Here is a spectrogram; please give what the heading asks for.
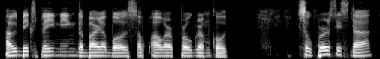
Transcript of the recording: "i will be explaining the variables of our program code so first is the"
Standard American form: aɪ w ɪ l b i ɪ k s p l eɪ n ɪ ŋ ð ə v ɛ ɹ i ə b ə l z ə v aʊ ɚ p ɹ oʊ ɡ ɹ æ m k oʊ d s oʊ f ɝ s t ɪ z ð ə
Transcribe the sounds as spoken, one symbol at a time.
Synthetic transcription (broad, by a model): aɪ w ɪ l b i ɪ k s p l eɪ n ɪ ŋ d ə b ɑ ɹ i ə b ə l s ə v aʊ ɚ p ɹ oʊ ɡ ɹ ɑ m k oʊ d s oʊ p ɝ s ɪ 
